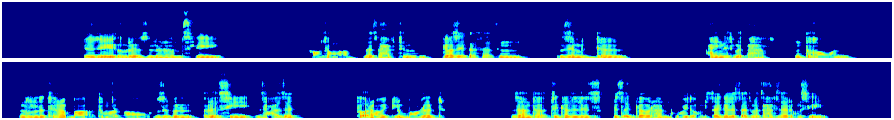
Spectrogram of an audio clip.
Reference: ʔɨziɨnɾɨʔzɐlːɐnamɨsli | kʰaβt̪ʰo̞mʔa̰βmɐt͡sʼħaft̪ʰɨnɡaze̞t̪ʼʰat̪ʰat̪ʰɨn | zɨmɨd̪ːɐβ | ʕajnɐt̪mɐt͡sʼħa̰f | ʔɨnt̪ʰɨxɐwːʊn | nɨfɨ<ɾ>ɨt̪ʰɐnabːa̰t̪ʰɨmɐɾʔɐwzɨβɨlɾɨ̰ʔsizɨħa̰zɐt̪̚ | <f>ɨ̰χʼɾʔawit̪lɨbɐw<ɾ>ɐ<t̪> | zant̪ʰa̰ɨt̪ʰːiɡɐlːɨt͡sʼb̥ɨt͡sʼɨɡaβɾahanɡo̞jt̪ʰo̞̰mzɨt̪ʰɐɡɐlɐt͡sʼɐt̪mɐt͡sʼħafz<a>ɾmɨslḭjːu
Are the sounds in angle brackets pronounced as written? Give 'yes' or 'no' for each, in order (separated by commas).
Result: no, yes, no, no, no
